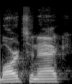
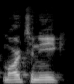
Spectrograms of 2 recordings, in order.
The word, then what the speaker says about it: Martinique: sold me on taking martinek is that how you say it mark what is it martinique mark martinique i thought it was martini q guy i didn't even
